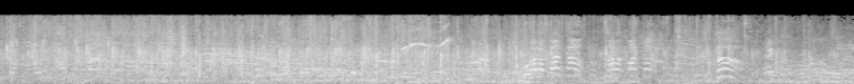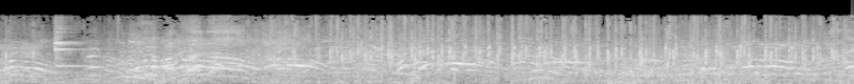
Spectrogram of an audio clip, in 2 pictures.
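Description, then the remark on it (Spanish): A large crowd roars and cheers continuously, with many overlapping voices, shouts and scattered clapping, as a procession carrying the Soledad float runs up the Cuesta de San Millán street in the evening, a dense throng of people moving together outdoors. “es este sonido exactamente, Juan José, que estamos escuchando, la subida de la soledad”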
